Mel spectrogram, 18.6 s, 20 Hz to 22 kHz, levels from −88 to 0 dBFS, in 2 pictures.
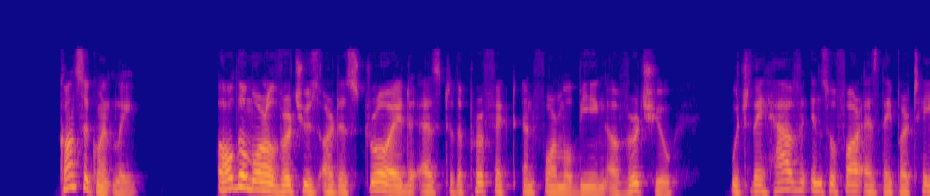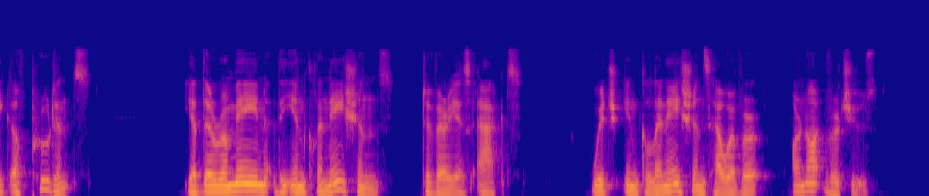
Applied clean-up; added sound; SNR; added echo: none; none; none; none.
